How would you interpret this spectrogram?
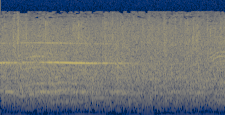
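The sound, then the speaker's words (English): A crowd claps and cheers steadily throughout, a dense, continuous wash of applause with a few high whistles or shouts ringing over it, holding an even loudness for the whole stretch. “Listen to the cheers, folks.”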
